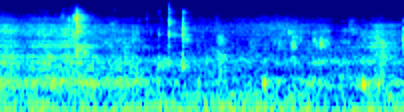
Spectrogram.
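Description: Close, quiet chewing of a bite of three-ingredient macaroni and cheese with Red Leicester cheese, soft wet squishes and a few sharper clicks spread across a hushed moment with no talking.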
